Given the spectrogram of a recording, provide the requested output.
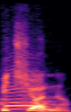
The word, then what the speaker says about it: Piccion: Même si Piccion, on prononce à la Corse.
